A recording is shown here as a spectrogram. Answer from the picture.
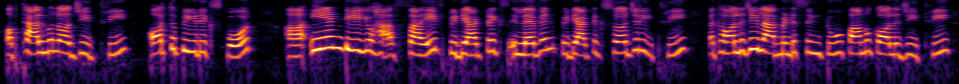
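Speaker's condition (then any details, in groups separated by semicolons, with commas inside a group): No condition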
